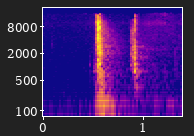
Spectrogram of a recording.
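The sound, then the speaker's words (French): Two firm knocks on a wooden bedroom door, about a third of a second apart and fairly loud, with no voices; a woman has climbed the stairs and knocks at the bedroom door. “monte les escaliers et frappe à la porte de la chambre de Lucille”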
